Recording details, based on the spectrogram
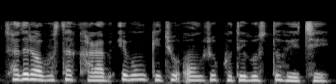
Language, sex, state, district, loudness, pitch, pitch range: Bengali, female, West Bengal, Alipurduar, -17 LUFS, 195 Hz, 185-215 Hz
